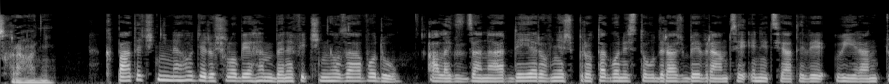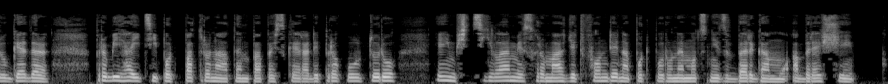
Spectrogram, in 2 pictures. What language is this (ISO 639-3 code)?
ces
